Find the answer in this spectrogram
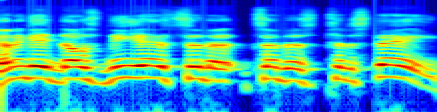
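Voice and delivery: very loud high announcer voice. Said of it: "all I hear is [name] voice".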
